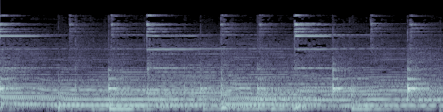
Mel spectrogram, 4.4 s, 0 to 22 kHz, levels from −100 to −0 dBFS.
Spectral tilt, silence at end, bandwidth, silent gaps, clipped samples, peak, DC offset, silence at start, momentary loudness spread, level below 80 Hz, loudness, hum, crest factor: -5 dB/octave; 0 s; 13.5 kHz; none; under 0.1%; -8 dBFS; under 0.1%; 0 s; 4 LU; -42 dBFS; -27 LUFS; none; 18 dB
